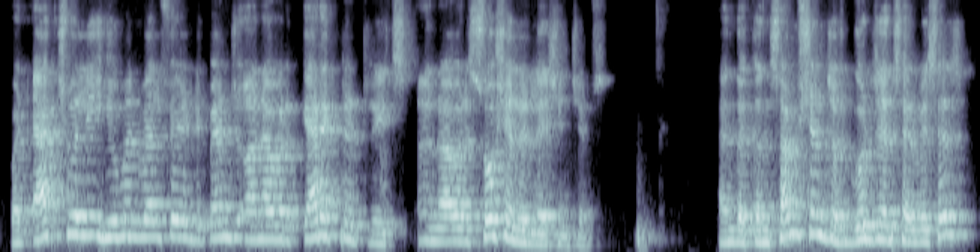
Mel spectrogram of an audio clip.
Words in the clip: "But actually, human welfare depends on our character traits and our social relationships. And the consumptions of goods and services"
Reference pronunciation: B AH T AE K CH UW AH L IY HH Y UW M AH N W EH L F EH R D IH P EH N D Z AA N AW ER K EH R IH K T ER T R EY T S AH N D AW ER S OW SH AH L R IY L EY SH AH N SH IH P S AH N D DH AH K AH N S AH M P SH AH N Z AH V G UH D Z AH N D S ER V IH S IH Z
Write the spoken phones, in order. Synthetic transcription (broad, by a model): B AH T AE K CH UW AH L IY HH Y UW M AH N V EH L F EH R D IH P EH N D Z AA N AW ER K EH R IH K T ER T R EY T S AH N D AW ER S OW SH AH L R IY L EY SH AH N SH IH P S AH N D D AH K AH N S AH M P SH AH N Z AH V G UH D Z AH N D S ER V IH S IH Z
